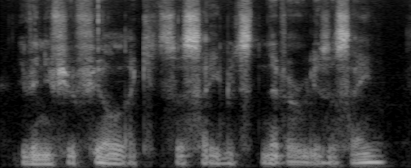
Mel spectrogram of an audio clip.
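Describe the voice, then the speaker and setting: A man's fairly low-pitched voice with vocal fry. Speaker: vlogger. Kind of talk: casual monologue. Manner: halting. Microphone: too close to the mic.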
